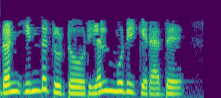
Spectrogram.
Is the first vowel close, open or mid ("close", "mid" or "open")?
open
